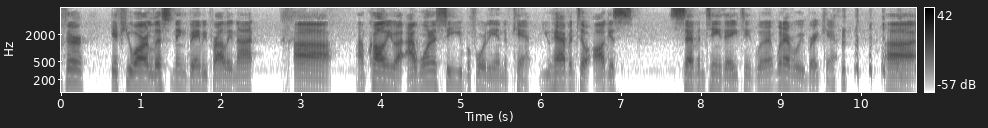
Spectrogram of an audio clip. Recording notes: In the Locker Room Live from Steelers Camp.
